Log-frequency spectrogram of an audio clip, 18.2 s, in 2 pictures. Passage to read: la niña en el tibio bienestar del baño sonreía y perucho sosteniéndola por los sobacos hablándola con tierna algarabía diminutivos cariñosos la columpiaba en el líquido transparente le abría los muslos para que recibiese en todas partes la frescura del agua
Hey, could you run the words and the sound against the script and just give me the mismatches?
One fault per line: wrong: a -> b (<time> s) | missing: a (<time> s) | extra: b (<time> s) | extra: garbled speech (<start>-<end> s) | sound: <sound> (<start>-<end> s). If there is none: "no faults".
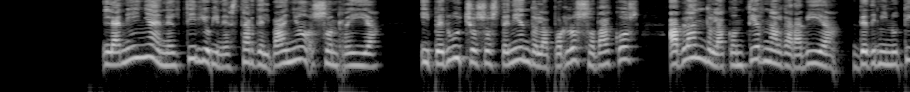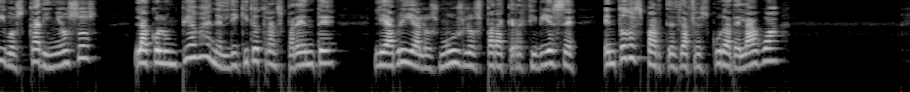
extra: de (8.5 s)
